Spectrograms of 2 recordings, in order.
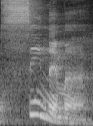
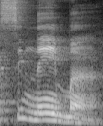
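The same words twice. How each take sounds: First: The stress is on the first syllable. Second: The stress is on the second syllable. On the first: The speaker calls it right. "na língua inglesa nós damos uma tonicidade bem maior para o I" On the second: The speaker calls it wrong. "A gente dá uma tonicidade para o E"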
